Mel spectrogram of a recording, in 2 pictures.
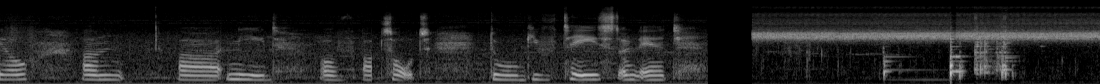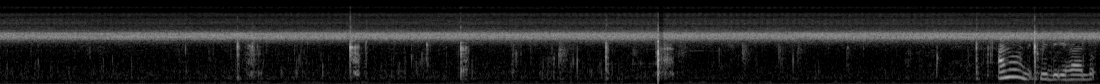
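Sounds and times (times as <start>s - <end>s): high-pitched insect chorus: 7.6s - 22.0s
spatula stirring in metal pan: 13.3s - 17.9s.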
